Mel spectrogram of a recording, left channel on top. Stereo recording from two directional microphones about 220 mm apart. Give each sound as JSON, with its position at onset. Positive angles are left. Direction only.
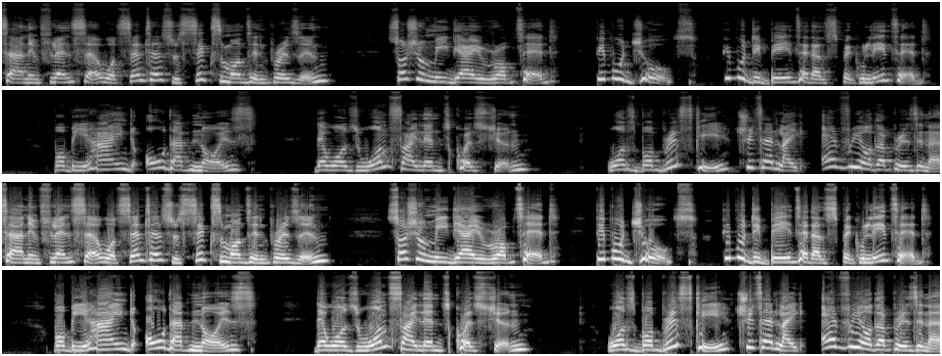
{"t": 0.0, "sound": "speech", "side_deg": -40}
